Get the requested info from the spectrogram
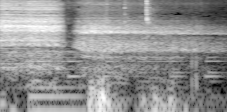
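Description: A long breathy hiss of a person blowing on a steaming spoonful of tteokbokki sauce, over soft background music.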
